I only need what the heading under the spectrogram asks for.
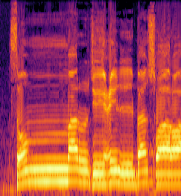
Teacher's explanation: میم مشدد پر غنہ ہوگا، سختی کے ساتھ ادا کریں گے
